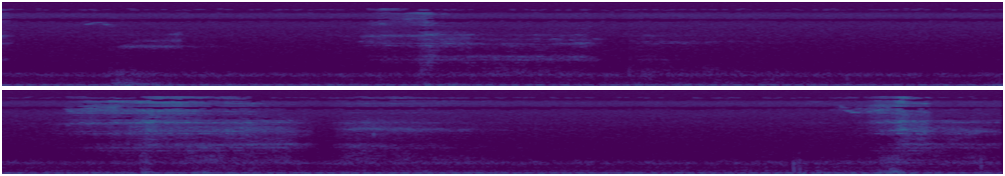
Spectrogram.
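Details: Quiet, irregular snorting breaths over a steady low hum, consistent with snoring.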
